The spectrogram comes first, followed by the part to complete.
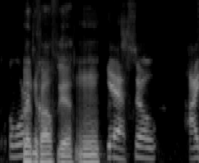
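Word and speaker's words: Biletnikoff: He drafted him when he played at Pitt when he won the, how do you say that, Blitnikoff Award? Blitnikoff, yeah.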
